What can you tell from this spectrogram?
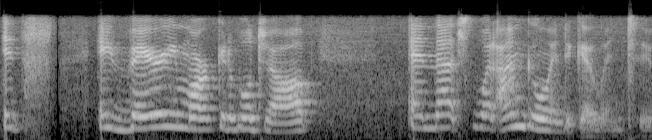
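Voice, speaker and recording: With lively intonation, a woman with a high pitch talks at a moderate pace over noticeable background noise. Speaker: incoming college student. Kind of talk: scholarship application video to camera.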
